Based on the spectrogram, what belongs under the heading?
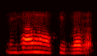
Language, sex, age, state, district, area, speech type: Manipuri, female, 45-60, Manipur, Churachandpur, urban, conversation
